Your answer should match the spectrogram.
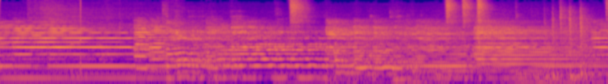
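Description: Rock music: ringing electric guitar chords with drums, and cymbal hits in the second half.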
